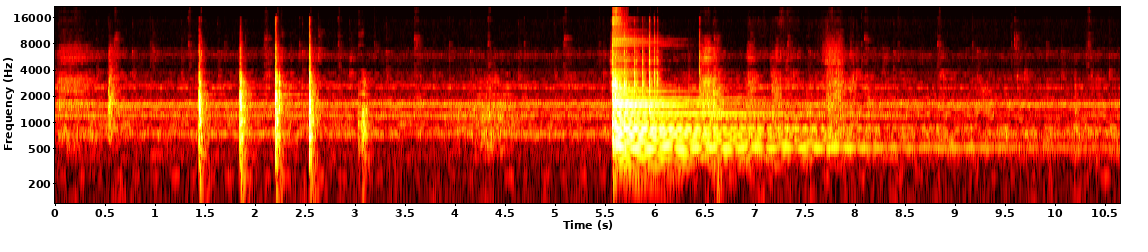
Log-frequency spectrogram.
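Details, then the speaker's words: Junghans bakers clock strike: a run of sharp clicks, then a hard, bright, long-ringing metallic clang as the gong hammer, its leather tip fallen off, strikes the gong bare; the tip needs replacing. "the leather piece fell off and I'm gonna have to make another one the leather tip for the hammer fell out"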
